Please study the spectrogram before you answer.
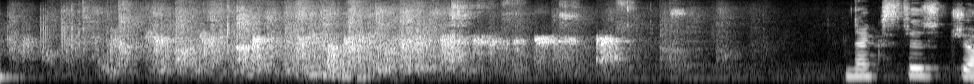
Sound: everyone applauds

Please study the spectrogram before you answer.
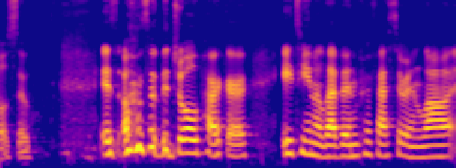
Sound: laughs

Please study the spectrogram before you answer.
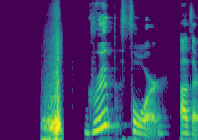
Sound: air swooshing

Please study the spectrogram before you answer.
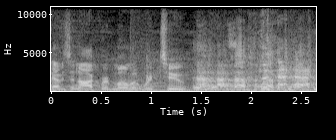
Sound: both chuckle

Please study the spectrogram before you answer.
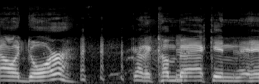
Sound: laughs

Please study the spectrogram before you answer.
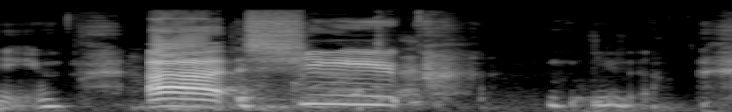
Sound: laughter

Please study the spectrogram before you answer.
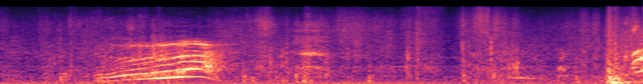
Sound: Chad groaning

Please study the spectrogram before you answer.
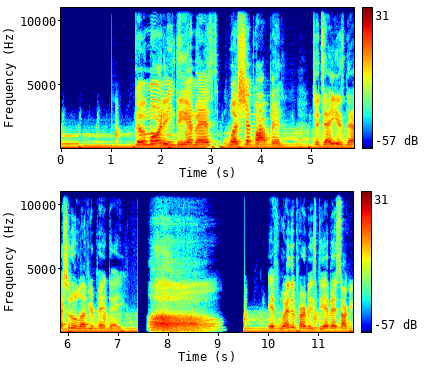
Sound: crowd: Awwww

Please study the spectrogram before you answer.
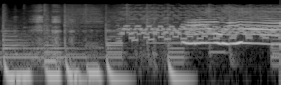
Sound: rapid breathing; beeping

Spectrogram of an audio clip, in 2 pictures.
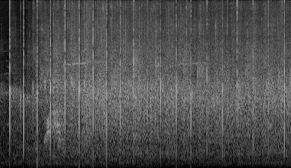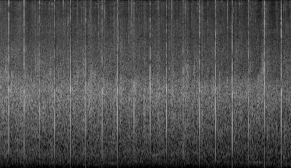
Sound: applause

